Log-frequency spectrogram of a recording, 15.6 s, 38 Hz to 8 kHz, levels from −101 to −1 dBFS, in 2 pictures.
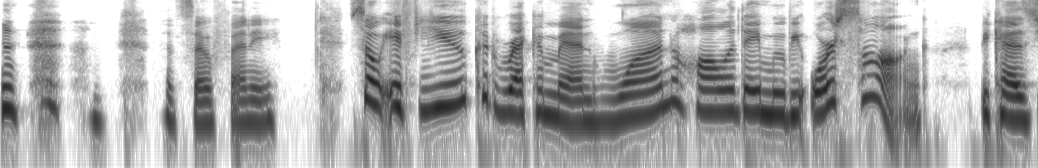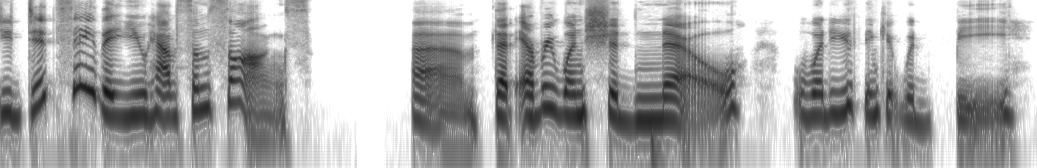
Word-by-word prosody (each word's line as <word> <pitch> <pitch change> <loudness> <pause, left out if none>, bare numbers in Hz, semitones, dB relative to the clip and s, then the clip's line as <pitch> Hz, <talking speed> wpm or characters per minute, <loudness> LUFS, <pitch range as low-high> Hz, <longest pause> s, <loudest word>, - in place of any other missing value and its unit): That's 220 - -7
so 155 +1 -4
funny. 160 +1 -8 0.5
So, 310 -5 +3
if 260 -3 -1
you 265 +6 0
could 360 -5 -5
recommend 205 -8 -1
1 200 - -1
holiday 230 -5 0
movie, 205 -2 0
or 230 +7 +3
song, 355 +3 -2 0.4
because 185 -2 0
you 220 - +1
did 245 - -1
say 470 -1 +5
that 200 - +8
you 200 +1 +1
have 190 -2 +3
some 235 +5 0
songs, 305 +4 -1 0.8
um, - - -2
that 195 -2 +7
everyone 205 0 +3
should 190 -6 +1
know, 175 +8 +2 0.4
what 200 0 -2
do 210 - -3
you 235 +6 +1
think 210 -4 -5
it 195 - -3
would 160 -3 -7 0.2
be? 85 - -8
210 Hz, 130 wpm, -24 LUFS, 180-245 Hz, 0.8 s, that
